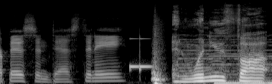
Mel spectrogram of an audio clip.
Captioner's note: Siri exit sound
